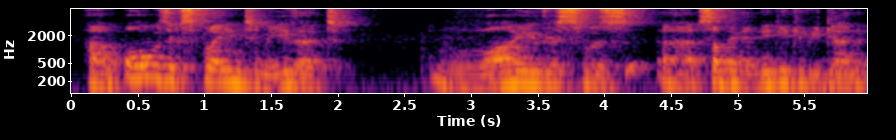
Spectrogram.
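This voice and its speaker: A man speaks at a fairly slow pace with a fairly high pitch and ordinary pitch variation. His tone is dark and mellow, with audible room echo. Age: 70s. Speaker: surgery patient. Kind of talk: testimony. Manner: halting.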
